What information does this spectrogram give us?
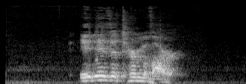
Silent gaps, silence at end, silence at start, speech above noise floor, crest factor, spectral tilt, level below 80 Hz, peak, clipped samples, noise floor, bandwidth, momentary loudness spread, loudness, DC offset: none; 0.65 s; 0.8 s; 39 dB; 14 dB; -6.5 dB/octave; -40 dBFS; 0 dBFS; under 0.1%; -50 dBFS; 16 kHz; 7 LU; -12 LUFS; under 0.1%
